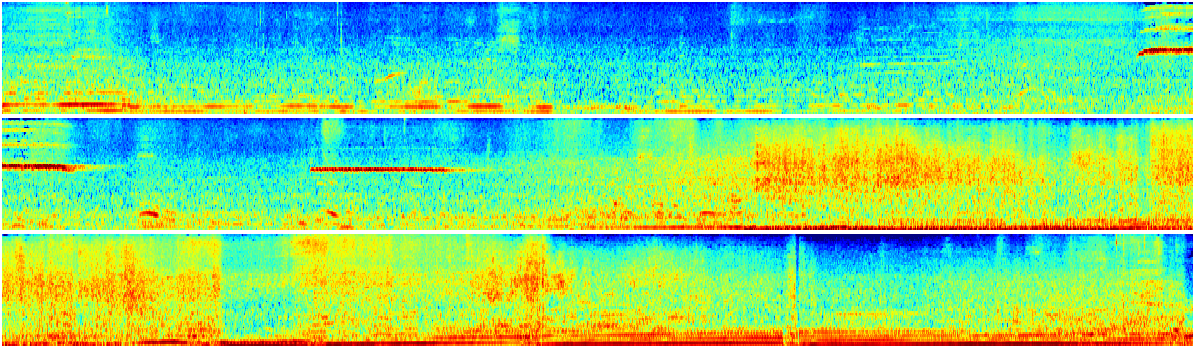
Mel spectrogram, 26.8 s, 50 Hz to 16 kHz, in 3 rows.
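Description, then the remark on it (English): A Mitsubishi Lancer Evolution (9 or 10) rally car engine buzzes from far off, rising and falling through gear changes, then grows much louder into a roaring, revving pass with swooping pitch before settling into a steady high drone. “Distant sound of a rally car getting closer and louder.”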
